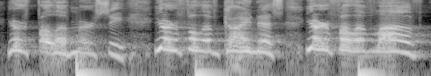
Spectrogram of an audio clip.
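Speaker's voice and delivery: high, loud furious yelling at God; angry shout. Retold or imitated. Jonah yelling at God about his mercy, furious. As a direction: shout the praise as an accusation. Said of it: "He's angry".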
